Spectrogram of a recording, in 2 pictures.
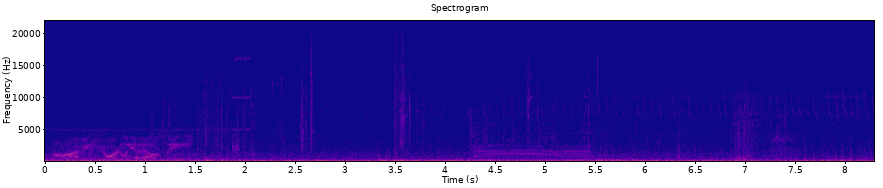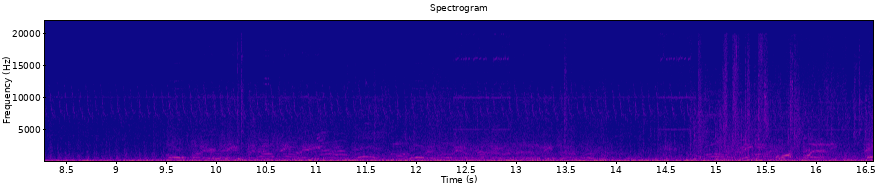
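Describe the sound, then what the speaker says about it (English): A helicopter arrives in the video game Metal Gear Solid V: Ground Zeroes, its steady rotor drone and engine roar sounding loud and continuous beneath game effects and voices speaking throughout. "This is Morpho, arriving shortly at LZ"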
